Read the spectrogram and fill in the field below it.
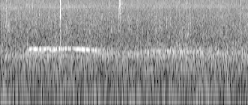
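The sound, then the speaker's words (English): Steady rain falls at night over a graveyard, a dense continuous hiss with scattered drops pattering, while a faint tonal whine drifts in briefly near the start. “It's raining and dark, so I decided to cut through the graveyard to get home faster.”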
